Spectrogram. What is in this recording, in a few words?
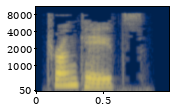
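"truncates", British English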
